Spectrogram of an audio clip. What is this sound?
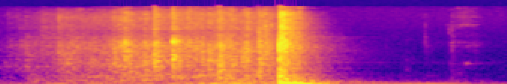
Door Sliding Closed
